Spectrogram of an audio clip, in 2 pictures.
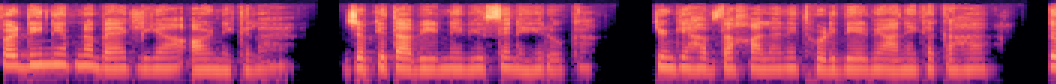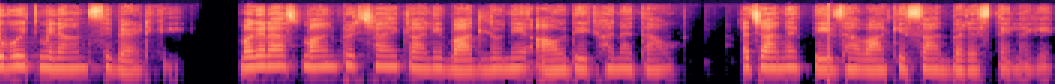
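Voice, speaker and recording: A woman reading a romance novel aloud in a steady, expressive way. Her tone is warm and mellow, and her pitch sits at a middle height. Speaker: narrator. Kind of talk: scripted narration of a romance novel.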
